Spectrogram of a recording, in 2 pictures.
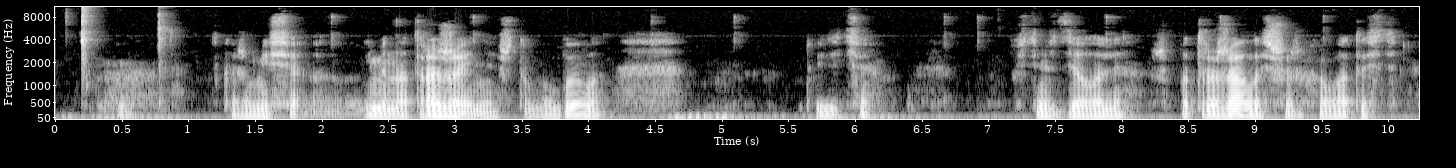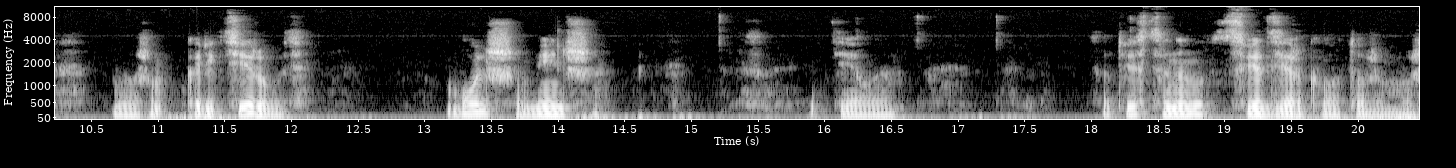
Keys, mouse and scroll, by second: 2.0-3.1 middle drag, 3.4 scroll down 2, 4.4-5.0 middle drag, 5.4-6.4 scroll up 3, 6.6-7.1 shift+middle drag, 7.8-8.8 middle drag, 9.4-11.0 drag, 11.3 click, 11.8 click, 13.2-14.3 drag, 15.5-15.8 scroll up 2, 16.6-17.3 middle drag, 18.2 click.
